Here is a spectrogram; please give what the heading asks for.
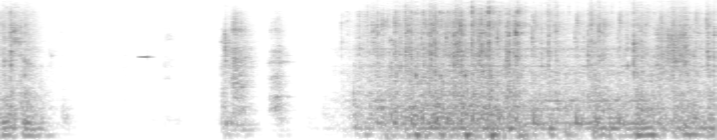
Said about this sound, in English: we're going to catch that when we sew that closed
